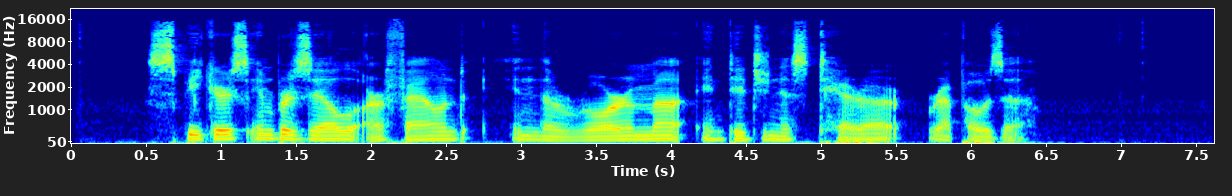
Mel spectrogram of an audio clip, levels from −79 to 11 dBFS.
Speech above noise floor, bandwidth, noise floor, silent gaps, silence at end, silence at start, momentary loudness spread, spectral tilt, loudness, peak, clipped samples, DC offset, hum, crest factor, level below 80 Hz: 41 dB; 16 kHz; -61 dBFS; none; 1.2 s; 0.5 s; 8 LU; -4.5 dB/octave; -20 LUFS; -2 dBFS; under 0.1%; under 0.1%; none; 20 dB; -42 dBFS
